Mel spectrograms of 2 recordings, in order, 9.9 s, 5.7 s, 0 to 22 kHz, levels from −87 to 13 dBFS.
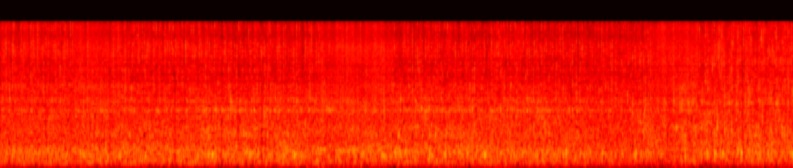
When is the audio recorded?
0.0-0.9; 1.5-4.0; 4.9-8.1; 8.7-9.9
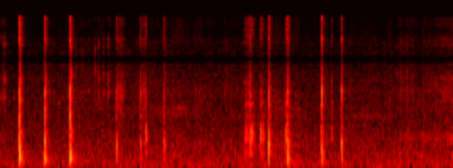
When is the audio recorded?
none

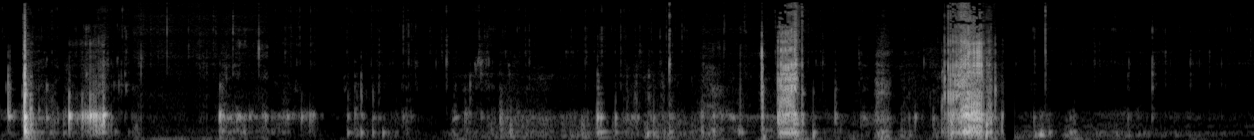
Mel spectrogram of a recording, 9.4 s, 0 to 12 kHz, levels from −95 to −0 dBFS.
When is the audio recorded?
0.0-1.0; 2.0-5.2; 5.8-9.4

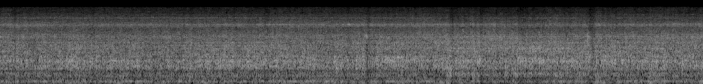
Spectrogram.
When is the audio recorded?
0.0-7.0

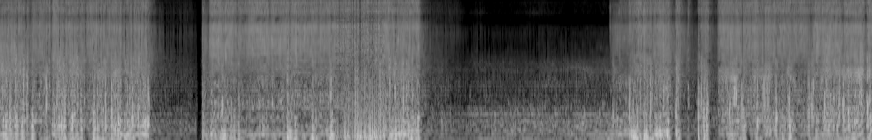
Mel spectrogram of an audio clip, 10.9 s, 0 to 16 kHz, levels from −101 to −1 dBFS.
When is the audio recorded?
4.2-4.8

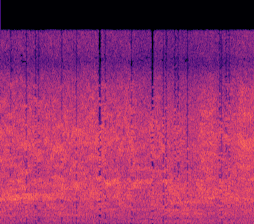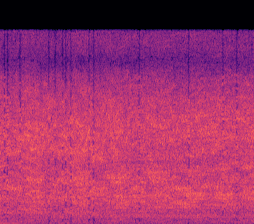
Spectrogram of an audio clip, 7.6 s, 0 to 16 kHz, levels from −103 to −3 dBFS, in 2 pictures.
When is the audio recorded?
0.0-0.6; 1.2-4.3; 5.6-7.6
